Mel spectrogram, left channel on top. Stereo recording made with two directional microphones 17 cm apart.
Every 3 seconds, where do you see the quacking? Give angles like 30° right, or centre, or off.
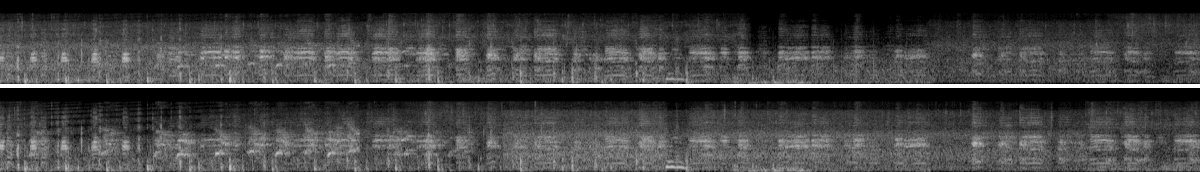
20° left, 20° left, 20° right, 40° right.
